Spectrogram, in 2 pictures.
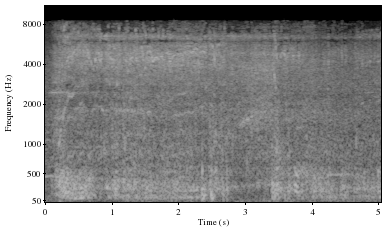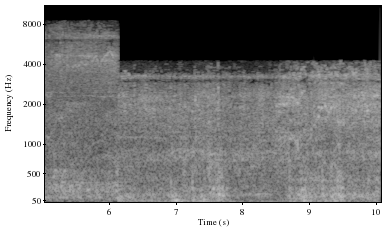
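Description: Radio-controlled monster trucks running flat out across a dirt track, their motors whining high. About six seconds in the sound turns abruptly duller.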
